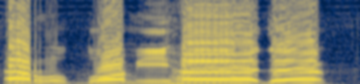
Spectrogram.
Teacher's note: tebalkan ra sukunnya karena ia ra tafkhim, yang dimana ra sukun didalu dengan fathah.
